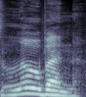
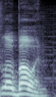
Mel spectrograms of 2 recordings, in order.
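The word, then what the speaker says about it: Loboan: It's Loban. I don't even know what Loban is doing, but Loban will be mine. Come here, Loban. Oh, it's Lobowen. I've been pronouncing it wrong this whole time.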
